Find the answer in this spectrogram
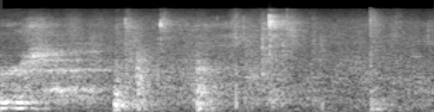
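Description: Three-week-old puppies whimpering and squeaking faintly, with a few soft clicks and scuffles as they move about.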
